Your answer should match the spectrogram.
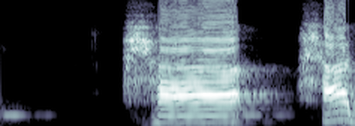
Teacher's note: ہا جو ہے بالکل درمیانی حلق سے نکالا جائے گا، اور آپ اپنا ہاتھ لے کر کے اس کو دبا کر کے اور ہا نکالنے کی کوشش کریں گے تو اس طریقے سے پریکٹس کرنے سے بھی لوگوں کا نکل جاتا ہے۔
